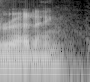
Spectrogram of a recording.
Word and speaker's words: Reading: It's pronounced Reading.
